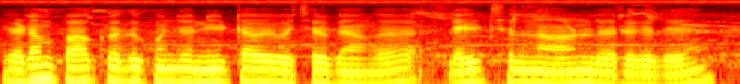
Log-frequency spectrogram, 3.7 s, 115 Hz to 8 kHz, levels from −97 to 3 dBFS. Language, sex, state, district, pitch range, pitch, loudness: Tamil, male, Tamil Nadu, Kanyakumari, 110-130 Hz, 120 Hz, -17 LUFS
